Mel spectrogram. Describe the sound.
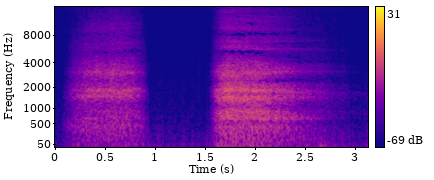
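Two slow, airy inhalations, the first about a second long and the second longer, each rising and fading softly with a short silence between them.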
